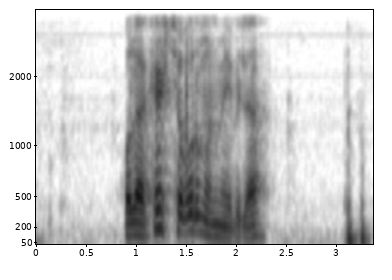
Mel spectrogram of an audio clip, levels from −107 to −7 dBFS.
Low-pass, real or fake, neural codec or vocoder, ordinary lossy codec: 3.6 kHz; fake; vocoder, 22.05 kHz, 80 mel bands, Vocos; AAC, 32 kbps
